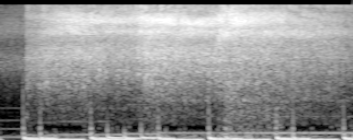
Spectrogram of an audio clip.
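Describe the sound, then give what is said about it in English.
A ship's hatch decompresses as it presses open, with a sudden loud hiss that starts abruptly and holds steady to the end, while low, rhythmic mechanical pulses throb underneath. “You hear a hiss of decompression.”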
